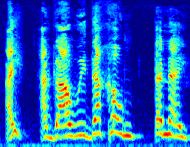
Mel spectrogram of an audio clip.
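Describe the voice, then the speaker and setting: A woman's voice: sits high, normal speed, pushed and bright. A woman with an Ilocano accent playing a nagging, gossipy village wife in a radio comedy drama. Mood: gossipy, teasing.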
